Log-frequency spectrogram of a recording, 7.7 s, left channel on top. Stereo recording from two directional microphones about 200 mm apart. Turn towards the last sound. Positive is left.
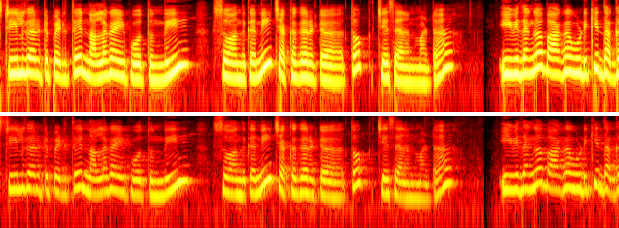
turn(degrees=45)  # may be behind; listen again after turning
